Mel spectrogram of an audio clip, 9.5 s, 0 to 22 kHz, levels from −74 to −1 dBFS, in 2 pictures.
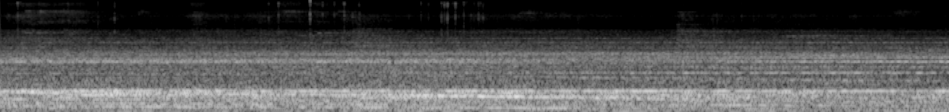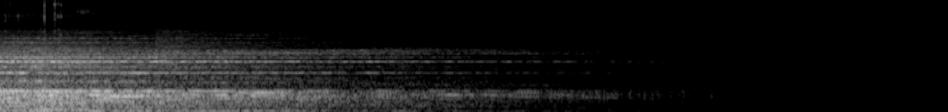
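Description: From 4.96 s to the end at 9.49 s, the fade-out carries truncation distortion on a fade. The level stage keeps too few bits and adds no dither, which fits a path holding only 10 bits. As the sound sinks toward the smallest step, the waveform collapses into coarse square steps. Grit creeps in early. From 6.27 s onward it is worst. The tail turns rough and gritty.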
